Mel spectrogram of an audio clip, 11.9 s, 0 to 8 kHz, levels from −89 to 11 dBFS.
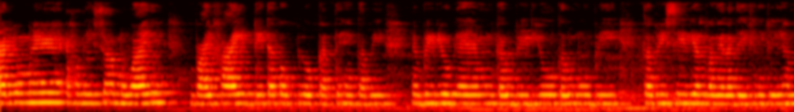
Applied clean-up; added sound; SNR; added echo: none; none; none; reverberation time 0.8 s.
